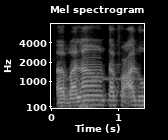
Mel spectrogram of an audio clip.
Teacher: وَلَن تفعلوا، یہاں یہ جو واو وَلَن تفعلوا میں نون جو ہے اس کو ہم اپنے مخرج میں چھپا کر، یعنی آواز کو تھوڑا سا ناک میں لے جا کر پڑھنے کی کوشش کریں گے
